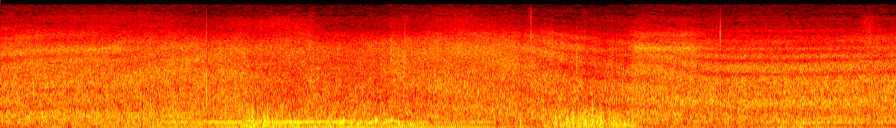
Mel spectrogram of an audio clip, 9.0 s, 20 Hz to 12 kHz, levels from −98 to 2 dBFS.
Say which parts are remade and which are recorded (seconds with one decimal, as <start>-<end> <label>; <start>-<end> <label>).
0.0-9.0 remade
